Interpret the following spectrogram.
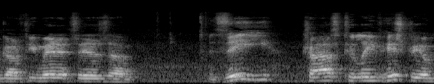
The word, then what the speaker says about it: Xe: the company, now called Z, pronounced like the letter Z, but it's spelled XE, is working to bury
